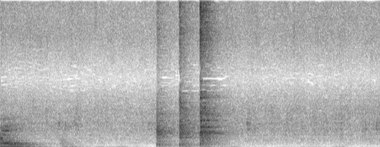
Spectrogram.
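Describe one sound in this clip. A plate clinks against other plates.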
